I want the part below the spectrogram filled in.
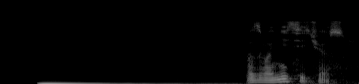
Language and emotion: Russian, neutral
